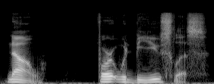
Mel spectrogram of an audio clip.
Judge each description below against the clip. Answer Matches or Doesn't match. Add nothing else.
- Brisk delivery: Doesn't match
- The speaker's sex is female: Doesn't match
